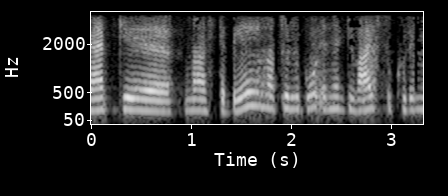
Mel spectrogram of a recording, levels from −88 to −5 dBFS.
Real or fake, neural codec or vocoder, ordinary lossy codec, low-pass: fake; codec, 16 kHz, 1.1 kbps, Voila-Tokenizer; AAC, 16 kbps; 3.6 kHz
